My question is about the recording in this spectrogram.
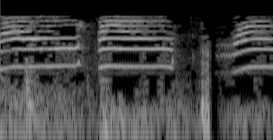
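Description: A cat meows in three drawn-out, tonal calls separated by short pauses. The last call is cut off at the end, and a brief soft sound falls between the second and third calls.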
